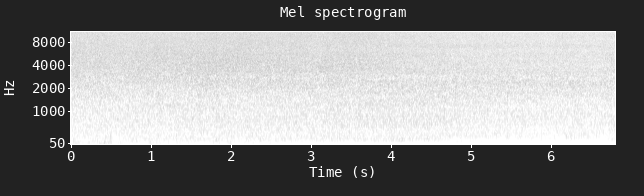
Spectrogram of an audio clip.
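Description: Ocean surf washing steadily, an even hiss with no single wave standing out.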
